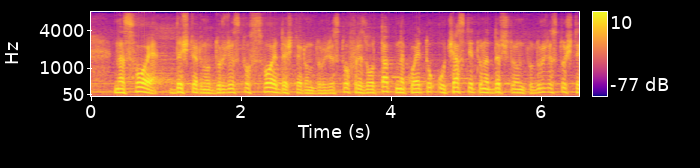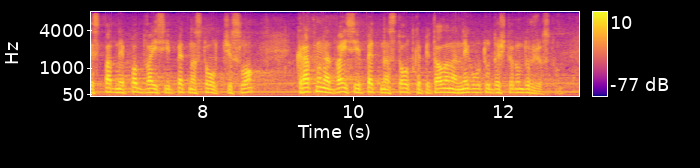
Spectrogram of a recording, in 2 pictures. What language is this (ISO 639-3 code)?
bul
